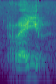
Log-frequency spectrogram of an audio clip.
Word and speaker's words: reír: Reír. Reír has two syllables. Re-ir. You can see the difference between the pronunciation of the first R and the last one. R and R.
